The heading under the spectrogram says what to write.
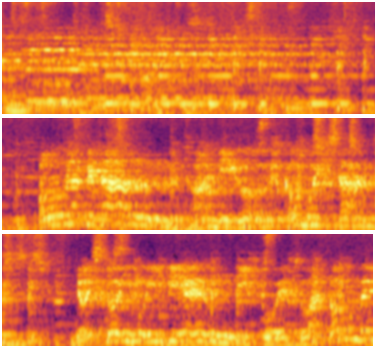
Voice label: radio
